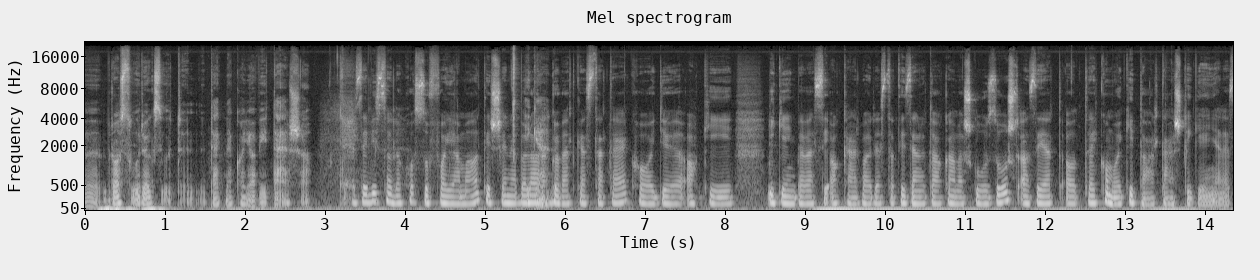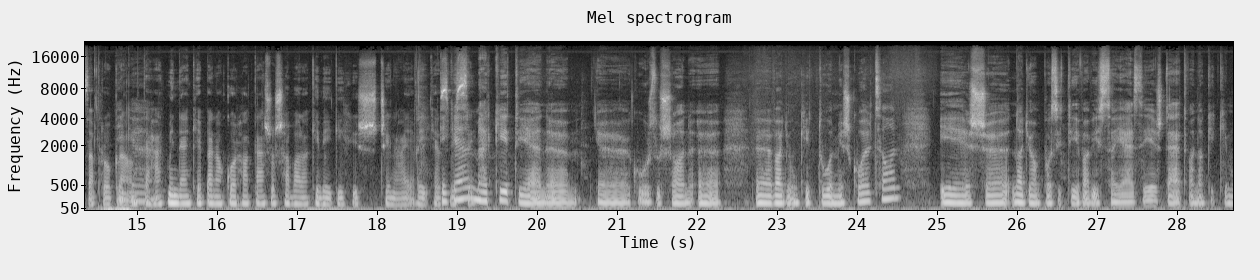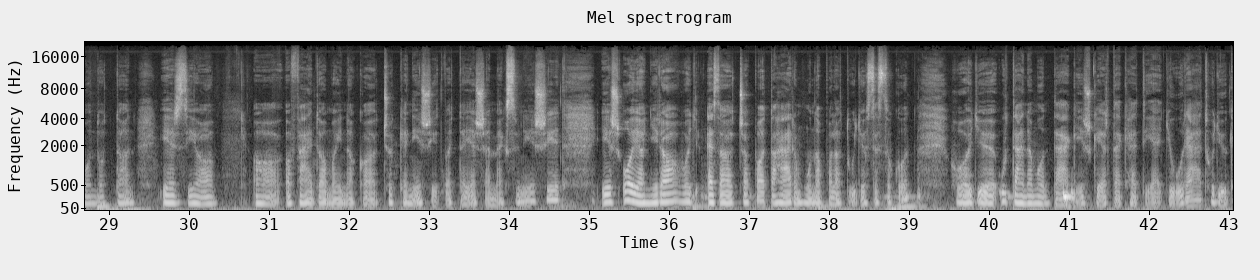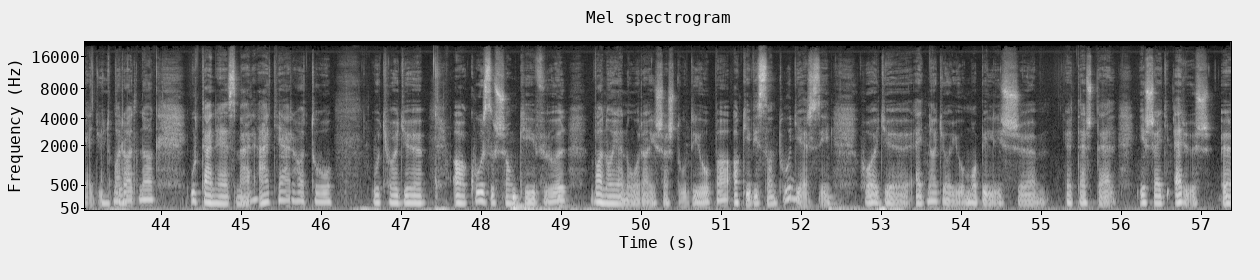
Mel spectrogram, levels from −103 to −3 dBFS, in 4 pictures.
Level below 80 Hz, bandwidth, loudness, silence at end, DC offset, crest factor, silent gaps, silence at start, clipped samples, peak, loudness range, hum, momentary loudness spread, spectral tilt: -38 dBFS; over 20 kHz; -24 LUFS; 0 s; under 0.1%; 24 dB; none; 0 s; under 0.1%; -2 dBFS; 4 LU; none; 11 LU; -3.5 dB/octave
